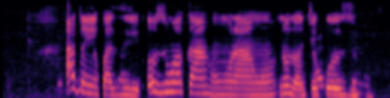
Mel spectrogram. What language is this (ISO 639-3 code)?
ibo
